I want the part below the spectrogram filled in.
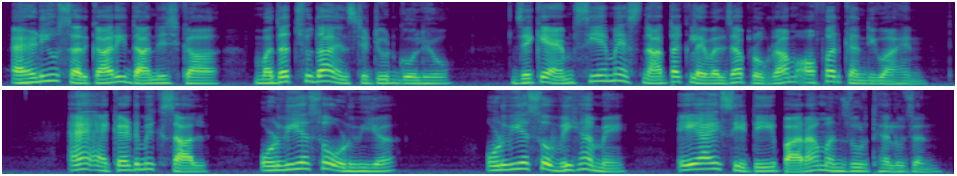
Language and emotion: Sindhi, neutral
